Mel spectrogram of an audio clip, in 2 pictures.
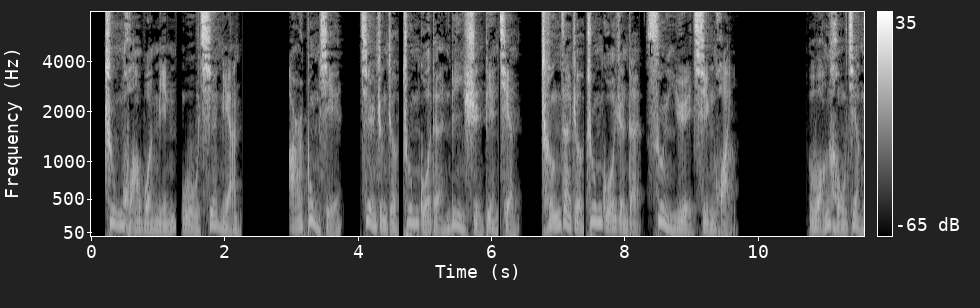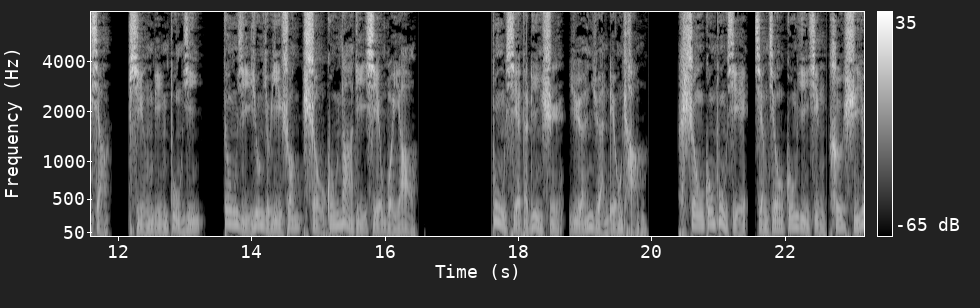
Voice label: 男 专题 品牌专题宣传; 王布鞋

